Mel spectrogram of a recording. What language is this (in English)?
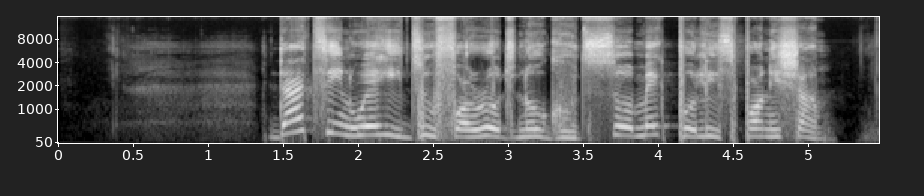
Nigerian Pidgin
